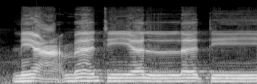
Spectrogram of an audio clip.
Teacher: ain sifatnya bainiyah antara syiddah dengan rokhawah, tidak terlalu dialirkan suaranya dan tidak boleh diputus juga, tapi tengah-tengah.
